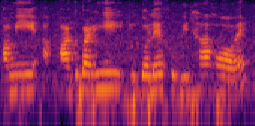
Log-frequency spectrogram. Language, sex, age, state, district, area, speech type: Assamese, female, 45-60, Assam, Tinsukia, rural, spontaneous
